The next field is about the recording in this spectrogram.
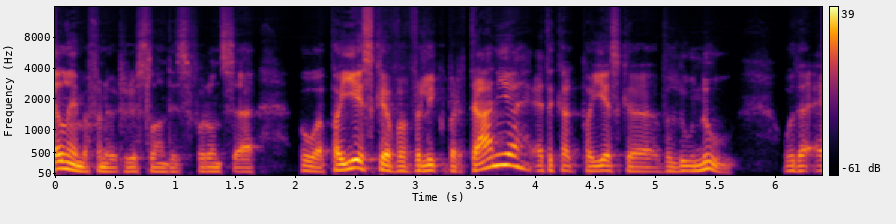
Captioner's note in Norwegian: snakker russisk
